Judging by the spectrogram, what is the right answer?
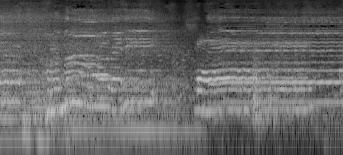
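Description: Music: a song with singing over held chords, dipping briefly before a new chord comes in about four seconds in.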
